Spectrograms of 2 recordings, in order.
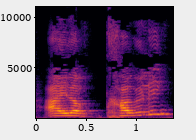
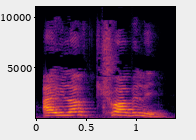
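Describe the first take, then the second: First: TRAVELING with a full T and French R, louder; French-accented TR. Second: TRAVELING as "chraveling". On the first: Teacher for learners to repeat, TRAVELING with French TR. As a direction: hit both T and R in TRAVELING. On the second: Teacher for learners to repeat, TRAVELING with ch. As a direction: blur the TR of TRAVELING into ch, faint R. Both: Shown as a demonstration. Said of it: "essayez derrière votre écran de le répéter".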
